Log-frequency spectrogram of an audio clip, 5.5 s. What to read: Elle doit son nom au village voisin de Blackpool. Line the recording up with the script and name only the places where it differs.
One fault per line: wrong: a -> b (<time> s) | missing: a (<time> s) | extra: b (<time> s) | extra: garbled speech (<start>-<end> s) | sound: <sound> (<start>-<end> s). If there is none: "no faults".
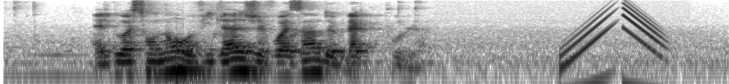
sound: chirp (4.2-5.1 s)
